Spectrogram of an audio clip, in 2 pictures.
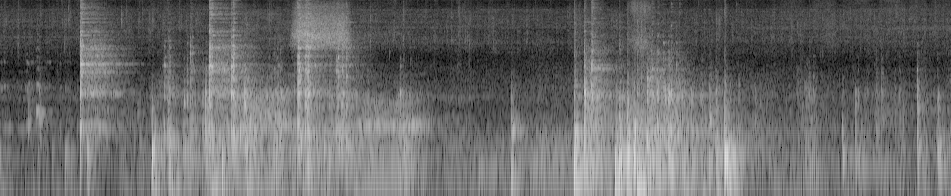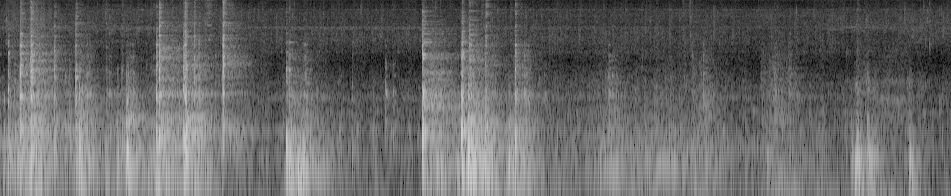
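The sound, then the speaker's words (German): Repeated rubbing and scrubbing strokes of a new microfiber cloth wiping paint residue off a surface, coming in irregular bursts with occasional light scrapes and knocks, and no talking. “Mein Gott, noch mehr Farbenreste. Die gehen gut weg mit dem neuen Mikrofasertuch.”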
